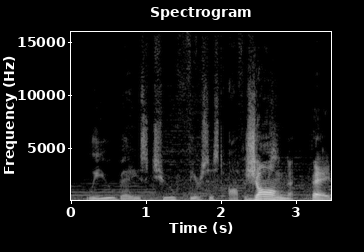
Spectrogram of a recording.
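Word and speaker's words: Zhang Fei: B's Two fiercest officers Jong Fe not Jang Fe Jeong Fe that's how you say it Jong Fe then our aim should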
